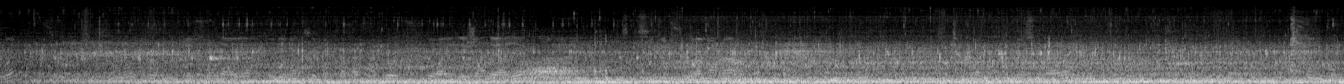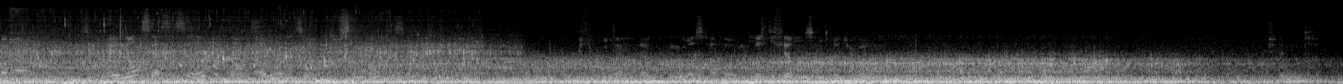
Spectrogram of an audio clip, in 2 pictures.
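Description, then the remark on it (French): Hydrophone field recording of glacier ice and meltwater, used in the performance Melt: a dense, steady rush of gurgling, trickling water with scattered crackles and pops. It stays loud throughout, and the brighter hiss drops away about two-thirds through. “ont plongé leurs micros, hydrophones et capteurs sismiques au fond des crevasses, dans les torrents glaciaires et dans les replis des moraines”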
